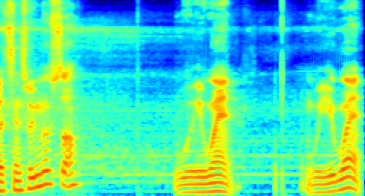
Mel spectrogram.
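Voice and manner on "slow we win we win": normal talking voice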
